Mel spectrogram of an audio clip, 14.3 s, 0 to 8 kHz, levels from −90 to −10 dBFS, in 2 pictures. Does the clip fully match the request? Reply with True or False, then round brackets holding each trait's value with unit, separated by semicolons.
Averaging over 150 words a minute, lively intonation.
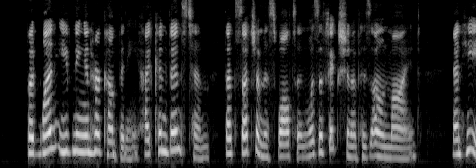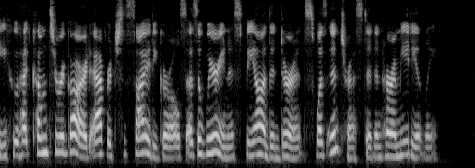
True (170 wpm; 6.3 semitones)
